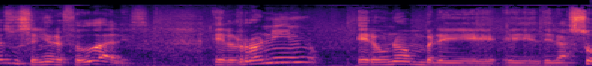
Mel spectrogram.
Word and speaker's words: Ronin: Ronin, o Ronin, en su pronunciación correcta, se llama algo así como el hombre ola.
